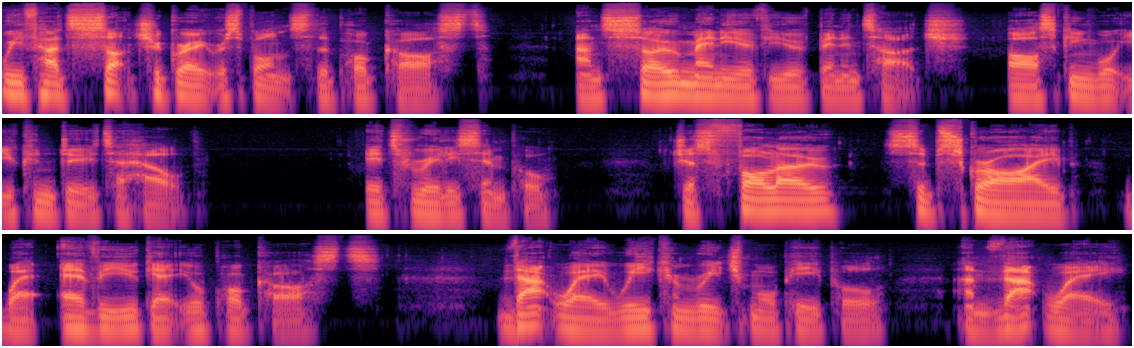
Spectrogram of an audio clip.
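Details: Adult male speaker; normal speech.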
